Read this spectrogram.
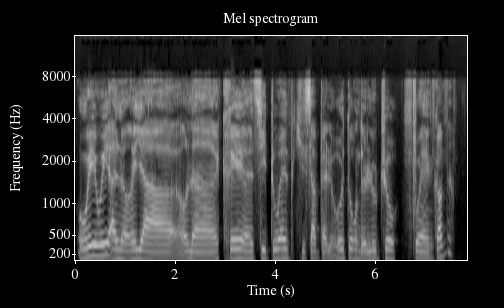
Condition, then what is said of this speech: Dystonia. Donc en fait, la lystonie, c'est euh, une maladie neurologique qui entraîne pour moi euh, un trouble musculaire et de l'éloquence.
